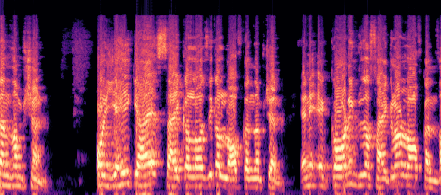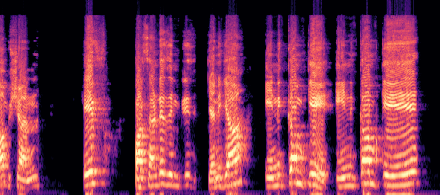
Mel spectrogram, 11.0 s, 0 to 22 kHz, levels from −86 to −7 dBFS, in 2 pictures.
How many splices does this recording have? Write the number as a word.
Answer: zero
